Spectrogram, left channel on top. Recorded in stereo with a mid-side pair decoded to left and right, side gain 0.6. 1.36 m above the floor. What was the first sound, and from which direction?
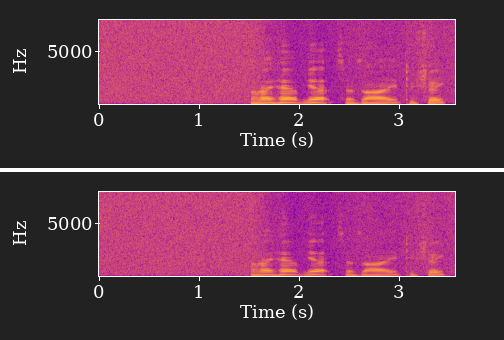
A man speaking, 25° left.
